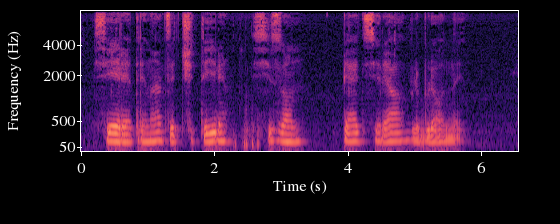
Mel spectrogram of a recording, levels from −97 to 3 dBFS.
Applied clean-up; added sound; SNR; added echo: none; none; none; none.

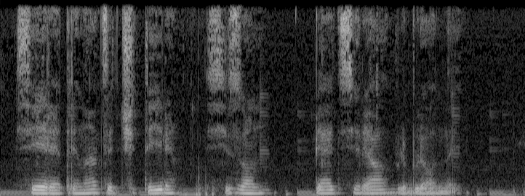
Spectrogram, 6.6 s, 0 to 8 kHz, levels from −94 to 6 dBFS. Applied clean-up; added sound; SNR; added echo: none; Bass guitar; 19 dB; none.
